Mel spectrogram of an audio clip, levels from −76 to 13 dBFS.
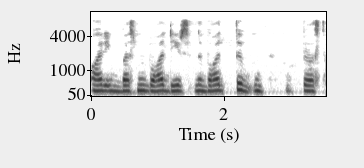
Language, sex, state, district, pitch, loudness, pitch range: Hindi, female, Uttar Pradesh, Gorakhpur, 215 Hz, -14 LUFS, 210-225 Hz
